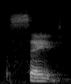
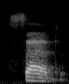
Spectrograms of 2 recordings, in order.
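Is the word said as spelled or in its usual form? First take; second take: as spelled; usual. First: The word is said closely following its spelling. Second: The word is said in its usual form. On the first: The speaker calls it wrong. "not said, because I always said said" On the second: The speaker calls it right. "it's said"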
